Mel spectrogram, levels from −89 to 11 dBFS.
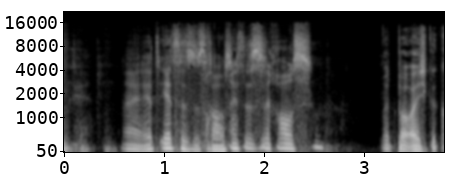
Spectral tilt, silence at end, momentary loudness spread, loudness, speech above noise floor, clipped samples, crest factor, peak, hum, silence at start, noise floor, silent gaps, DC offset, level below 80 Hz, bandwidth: -5 dB/octave; 0.05 s; 13 LU; -19 LUFS; 44 dB; under 0.1%; 16 dB; -2 dBFS; none; 0 s; -62 dBFS; none; under 0.1%; -44 dBFS; 15.5 kHz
